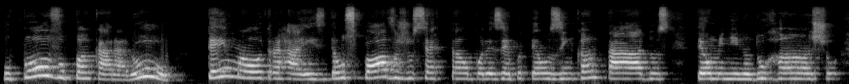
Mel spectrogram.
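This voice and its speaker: A woman's voice: high-pitched, steady tone, normal speed, hardly any pauses, a bit bright. A woman facilitating an online seminar, explaining at length with many tag questions and restarts, speaking over a video call. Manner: explanatory, with frequent "né" tags and restarts.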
